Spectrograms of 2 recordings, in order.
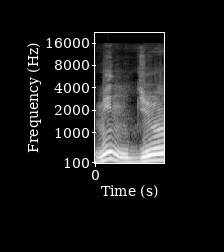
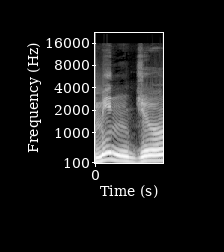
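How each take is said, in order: Both takes have the same delivery.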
